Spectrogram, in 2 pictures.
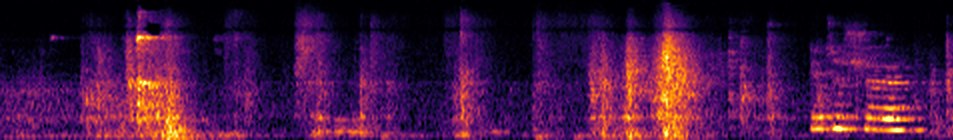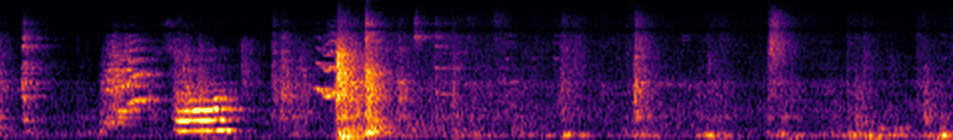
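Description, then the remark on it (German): A door slides and bumps open to let a dog in, with scraping and squeaky creaks, followed by the dog's brief whines and a soft thud, all mixed with light movement noise. “Ja, so eine wichtige Aufgabe wie das Öffnen von Türen, das darf man nicht vernachlässigen, auch nicht, wenn man einen Podcast aufnimmt.”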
